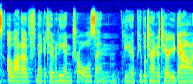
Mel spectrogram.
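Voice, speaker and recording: A woman speaks with a Southern accent at a medium pitch. She talks at a fairly quick pace. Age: 20s. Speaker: pageant winner and business owner. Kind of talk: podcast interview.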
